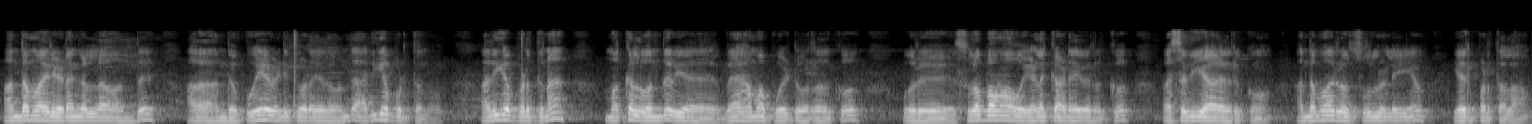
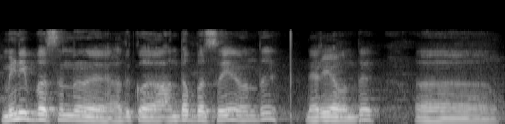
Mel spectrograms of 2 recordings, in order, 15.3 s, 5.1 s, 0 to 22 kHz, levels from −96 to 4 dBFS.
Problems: none marked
